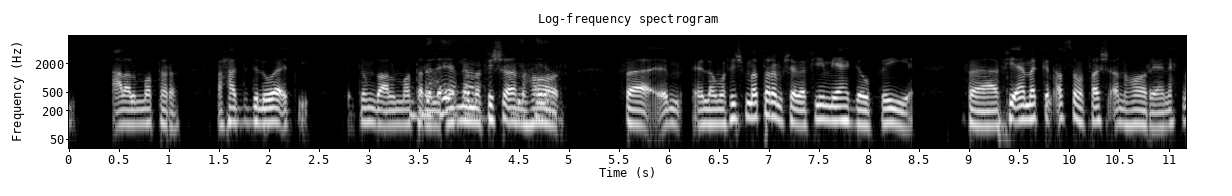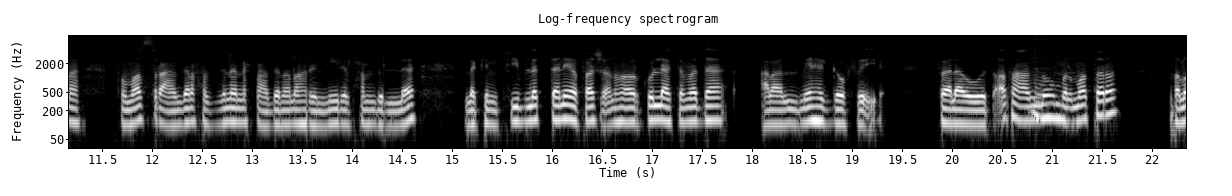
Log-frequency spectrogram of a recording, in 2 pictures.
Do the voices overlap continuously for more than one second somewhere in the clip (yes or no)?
yes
